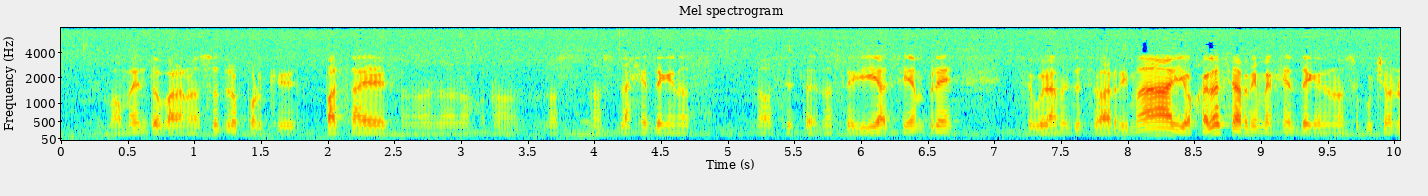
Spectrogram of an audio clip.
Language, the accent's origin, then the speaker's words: Spanish; Paso del Rey, Buenos Aires Province, Argentina; Somos de Paso del Rey.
